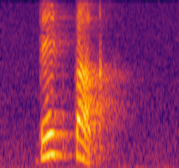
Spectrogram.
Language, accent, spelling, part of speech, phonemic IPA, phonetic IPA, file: Armenian, Eastern Armenian, դեսպակ, noun, /desˈpɑk/, [despɑ́k], Hy-դեսպակ.ogg
- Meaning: litter, palanquin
